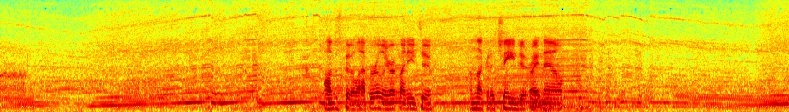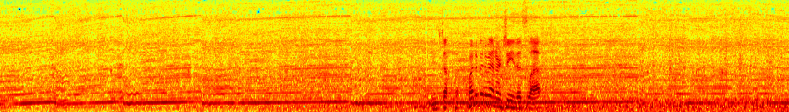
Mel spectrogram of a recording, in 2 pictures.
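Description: A racing car engine whines at high revs, its pitch climbing and dropping sharply with each gear change.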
